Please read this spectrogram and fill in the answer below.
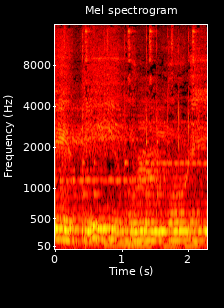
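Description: Mixed choir of men and women singing a Malayalam Christian devotional hymn together, holding long notes over a steady keyboard accompaniment.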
